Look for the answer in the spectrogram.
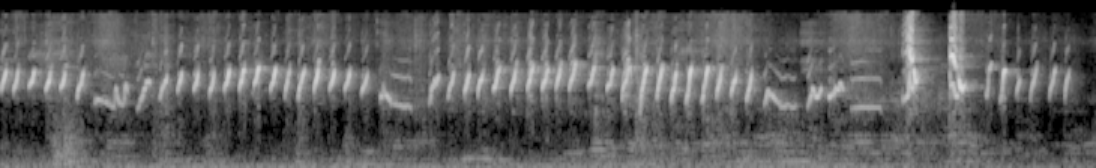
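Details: Cucak kombo in full gacor tembakan song. Long, fast, rhythmic trills of high chattering notes run nearly unbroken, with brief lower slurred notes between runs and two loud sharp calls near the end.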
